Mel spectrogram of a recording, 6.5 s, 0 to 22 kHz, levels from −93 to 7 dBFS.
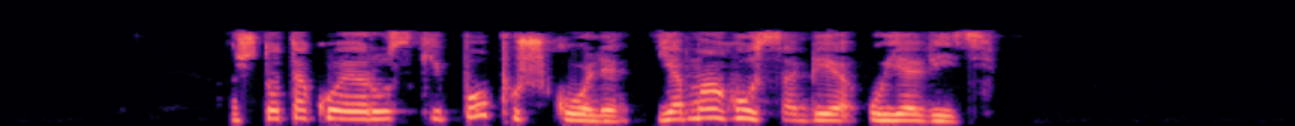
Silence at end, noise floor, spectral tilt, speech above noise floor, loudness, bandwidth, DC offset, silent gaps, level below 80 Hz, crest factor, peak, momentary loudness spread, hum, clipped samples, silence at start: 1.55 s; -86 dBFS; -3.5 dB/octave; 73 dB; -14 LUFS; 8.4 kHz; under 0.1%; none; -56 dBFS; 14 dB; 0 dBFS; 6 LU; none; under 0.1%; 1.15 s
